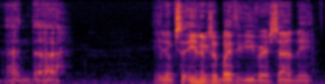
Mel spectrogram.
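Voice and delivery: ordinary delivery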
